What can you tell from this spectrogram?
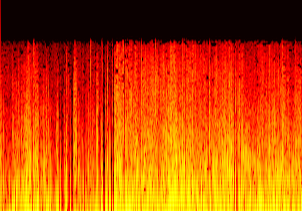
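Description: Strong blizzard wind blowing hard against the microphone, a loud, steady rush with heavy low buffeting. Crackling gust hits in the first two seconds give way to a smoother rush.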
